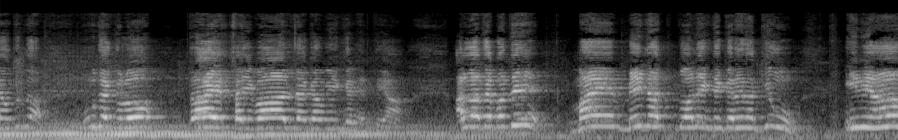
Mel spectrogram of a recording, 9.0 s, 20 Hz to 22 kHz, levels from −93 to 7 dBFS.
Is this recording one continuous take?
yes; 0 cuts

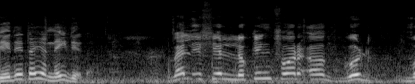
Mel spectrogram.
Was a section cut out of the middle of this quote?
no; 0 cuts

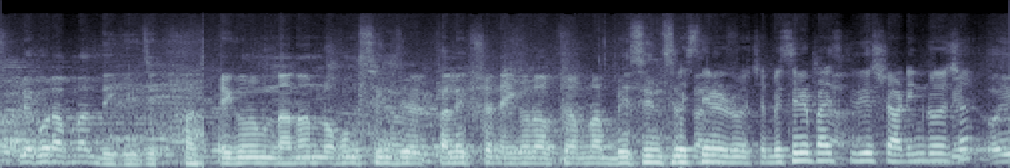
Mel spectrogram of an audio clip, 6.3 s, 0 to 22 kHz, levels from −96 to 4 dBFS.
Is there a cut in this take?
yes; 1 cut; at 1.3 s

